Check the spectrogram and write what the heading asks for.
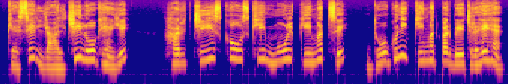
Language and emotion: Hindi, disgusted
